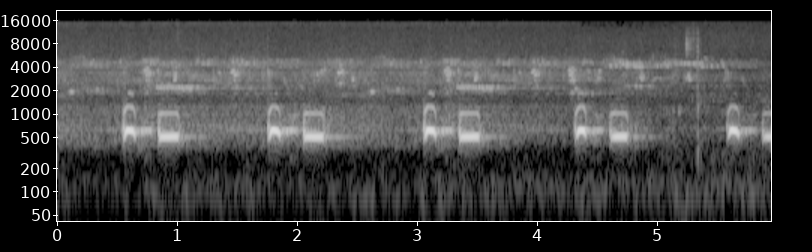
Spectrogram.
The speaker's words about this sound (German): der klassische Gesang, auch da ist ein bisschen Variation, den man am häufigsten hört, das ist der Zweisilben Kuckuck.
